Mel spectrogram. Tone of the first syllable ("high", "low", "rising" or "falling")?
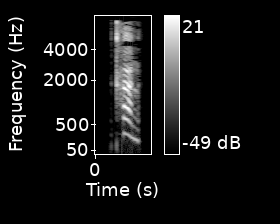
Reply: falling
